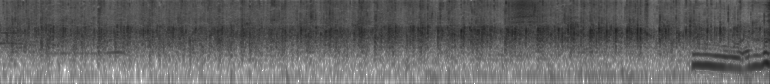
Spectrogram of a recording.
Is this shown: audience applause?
yes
